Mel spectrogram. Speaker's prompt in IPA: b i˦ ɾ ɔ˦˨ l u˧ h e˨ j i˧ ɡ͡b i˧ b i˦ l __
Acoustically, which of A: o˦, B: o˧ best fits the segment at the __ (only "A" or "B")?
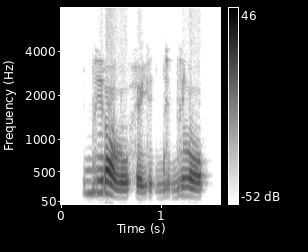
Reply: B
